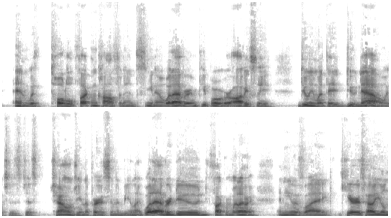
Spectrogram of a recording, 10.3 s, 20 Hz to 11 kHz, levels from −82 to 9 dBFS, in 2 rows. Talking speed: 215 wpm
